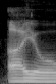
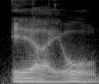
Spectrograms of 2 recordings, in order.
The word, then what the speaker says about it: Io: We say IO when we started we said AIO because we felt that somebody well people outside of Hawaii couldn't pronounce three vowels in a row. So for the longest time we said AIO. But truly it's a Hawaiian word.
